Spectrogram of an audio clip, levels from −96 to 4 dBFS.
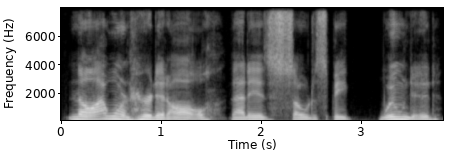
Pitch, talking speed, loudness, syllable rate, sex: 135 Hz, 175 wpm, -17 LUFS, 3.9 syllables/s, male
